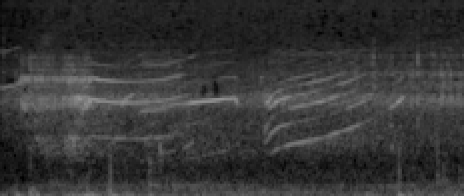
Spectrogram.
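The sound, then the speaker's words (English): A killer whale call: a series of high, wavering, siren-like whistles with rising and falling sweeps, continuous for several seconds over a low rumbling background hiss, with no talking. “The answer is a killer whale, like yes!”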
